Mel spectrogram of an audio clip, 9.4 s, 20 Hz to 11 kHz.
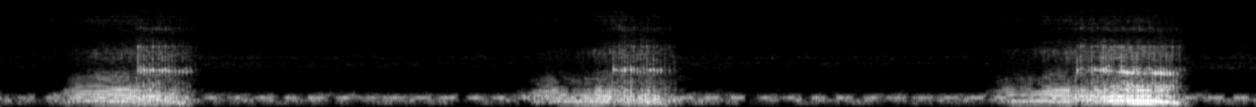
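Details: Very loud, noisy snoring: rough snores in bursts about every four seconds, roughly 16 a minute, with a steady low hum between them.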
